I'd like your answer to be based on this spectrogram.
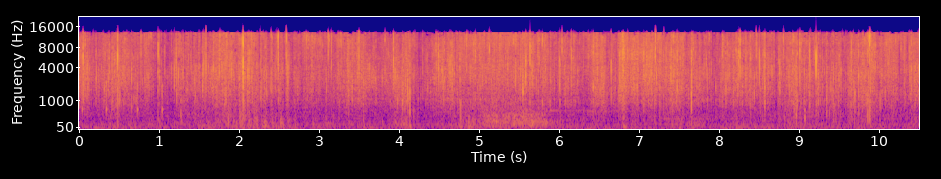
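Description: A small wad of plastic bubble wrap, held in both hands above the mic, is crinkled and squeezed with fingertips and long nails. A steady, bright crackling rustle is heard throughout, dotted with sharp little clicks and snaps.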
